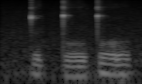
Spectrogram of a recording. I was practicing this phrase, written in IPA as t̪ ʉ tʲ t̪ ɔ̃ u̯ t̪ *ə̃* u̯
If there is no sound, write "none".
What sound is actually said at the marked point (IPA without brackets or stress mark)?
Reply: ɔ̃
